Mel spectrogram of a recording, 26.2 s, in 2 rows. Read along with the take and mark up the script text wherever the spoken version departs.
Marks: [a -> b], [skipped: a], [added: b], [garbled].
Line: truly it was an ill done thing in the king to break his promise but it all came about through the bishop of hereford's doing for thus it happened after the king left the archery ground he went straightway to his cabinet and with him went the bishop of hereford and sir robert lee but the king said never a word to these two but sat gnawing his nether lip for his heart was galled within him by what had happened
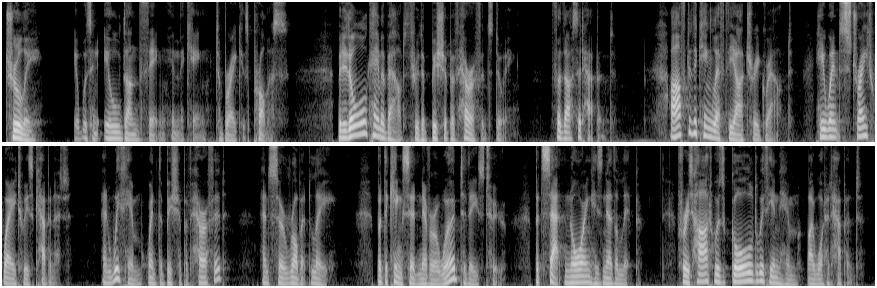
truly it was an ill done thing in the king to break his promise but it all came about through the bishop of hereford's doing for thus it happened after the king left the archery ground he went straightway to his cabinet and with him went the bishop of hereford and sir robert lee but the king said never a word to these two but sat gnawing his nether lip for his heart was galled within him by what had happened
